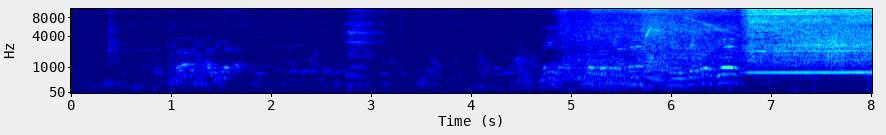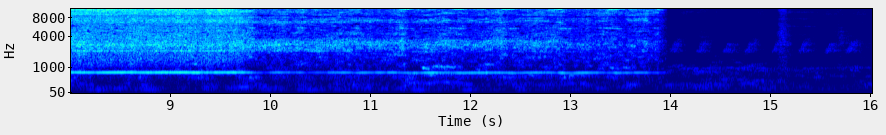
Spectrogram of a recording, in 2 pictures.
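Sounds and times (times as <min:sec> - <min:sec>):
rasping scrub on metal: 0:09.2 - 0:14.0.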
